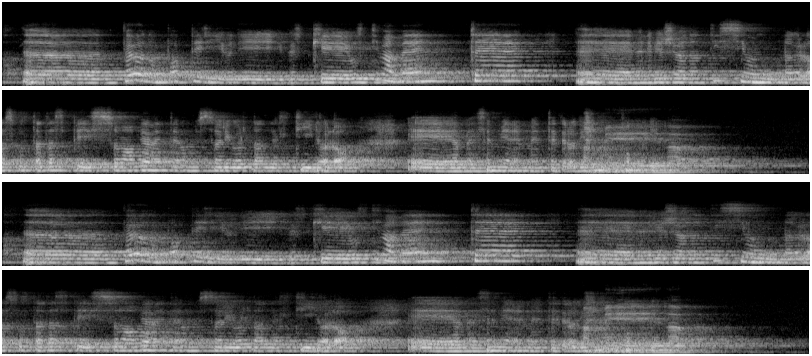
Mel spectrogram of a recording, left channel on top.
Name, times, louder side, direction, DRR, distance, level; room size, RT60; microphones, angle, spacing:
voice 1, 0.2-4.4 4.7-14.7, left 1 dB, 60° left, 2 dB, 2.6 m, -17 dB
voice 2, 13.9-14.9, equal, 20° right, 1 dB, 3.9 m, -20 dB
24.0 x 18.5 x 8.5 m, 2.9 s
head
